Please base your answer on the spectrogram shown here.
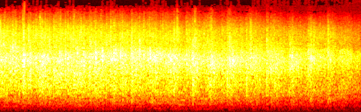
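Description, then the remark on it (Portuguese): Sustained applause from a sizable audience, steady and loud throughout, with dense clapping that fades slightly toward the end. No one speaks over it. “Dá um aplauso a ele por isso.”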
